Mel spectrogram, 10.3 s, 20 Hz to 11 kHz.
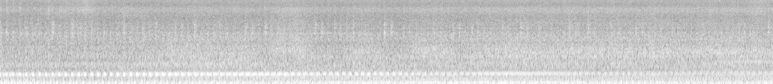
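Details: LG F4R3VYW3WE washing machine on the Sensitive 30° program, around 660 rpm: smooth, even spin, the motor whine creeping slightly higher over a soft drum rumble, normal spin cycle.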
